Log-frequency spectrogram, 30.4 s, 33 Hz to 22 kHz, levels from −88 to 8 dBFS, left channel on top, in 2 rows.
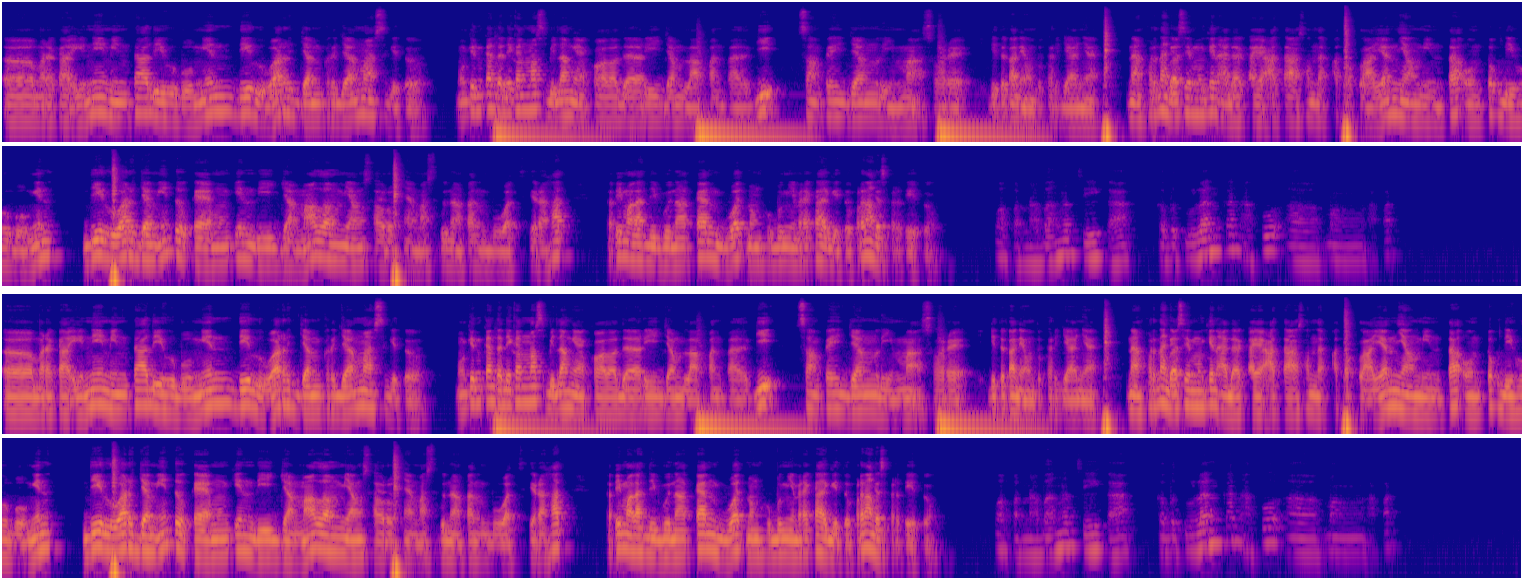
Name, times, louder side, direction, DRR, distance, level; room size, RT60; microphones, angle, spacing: voice 1, 0.0-4.2 4.6-7.7 8.0-10.9 11.3-13.2 13.6-15.7 16.0-20.8 21.3-24.5, right 4 dB, 75° right, 0.4 m, -30 dB
sound 1, 4.9-6.3 6.9-8.2 9.3-10.5 11.0-11.1 13.4-13.5 16.3-16.4 19.1-19.2, equal, ahead, 1.1 m, -31 dB
voice 2, 12.0-12.3 25.1-26.5 26.8-29.1, equal, 35° right, 1.1 m, -47 dB
2.7 x 2.3 x 2.2 m
head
